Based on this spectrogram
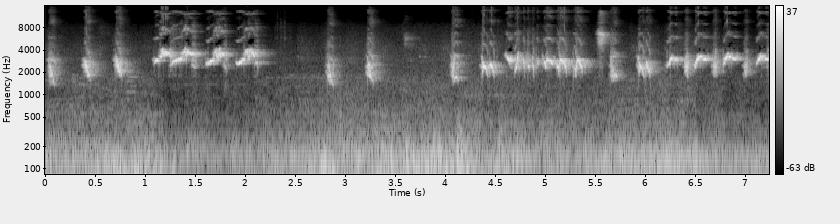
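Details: Orange-headed thrush song, used as a lure to set other thrushes singing: loud, high phrases of short chirps, whistles and scratchy, buzzy notes, several a second, over a low background rumble.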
